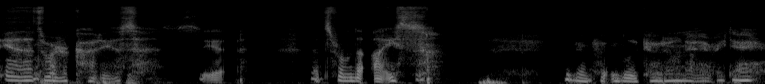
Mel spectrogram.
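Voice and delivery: whispering close to the animal. Real, not acted. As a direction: keep it to a hushed whisper. Whispering near the horse.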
